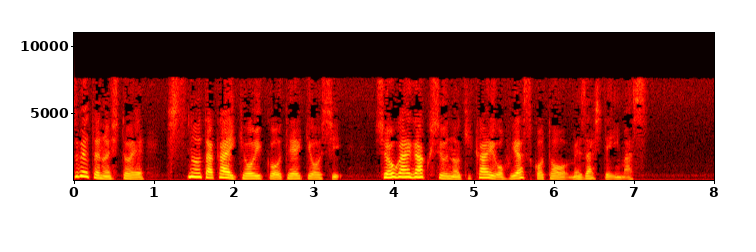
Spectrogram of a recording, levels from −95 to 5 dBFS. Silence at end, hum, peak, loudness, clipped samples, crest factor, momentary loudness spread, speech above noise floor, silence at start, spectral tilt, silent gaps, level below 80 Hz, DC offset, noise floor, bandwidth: 0.9 s; none; -10 dBFS; -28 LUFS; under 0.1%; 18 dB; 14 LU; 34 dB; 0 s; -5.5 dB/octave; none; -68 dBFS; under 0.1%; -62 dBFS; 8 kHz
